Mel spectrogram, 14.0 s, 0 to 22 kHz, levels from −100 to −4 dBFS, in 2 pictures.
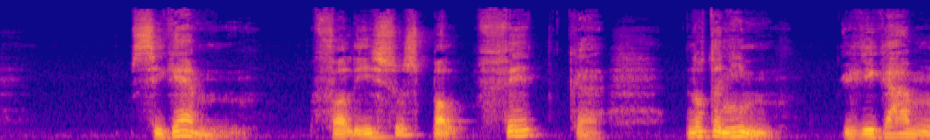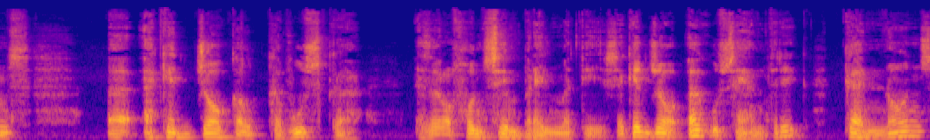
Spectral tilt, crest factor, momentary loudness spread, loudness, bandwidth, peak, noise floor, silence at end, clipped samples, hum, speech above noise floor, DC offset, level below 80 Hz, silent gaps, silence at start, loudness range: -5 dB/octave; 22 dB; 13 LU; -25 LUFS; 16.5 kHz; -4 dBFS; -70 dBFS; 0 s; under 0.1%; none; 46 dB; under 0.1%; -54 dBFS; none; 1 s; 2 LU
